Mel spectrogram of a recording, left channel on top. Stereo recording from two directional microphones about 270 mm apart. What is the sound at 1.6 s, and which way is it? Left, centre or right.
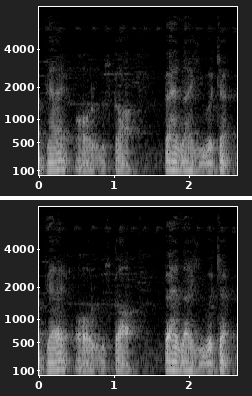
Speech, centre.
